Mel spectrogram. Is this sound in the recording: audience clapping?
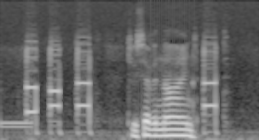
no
